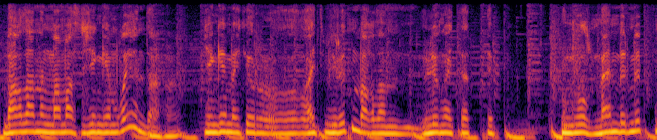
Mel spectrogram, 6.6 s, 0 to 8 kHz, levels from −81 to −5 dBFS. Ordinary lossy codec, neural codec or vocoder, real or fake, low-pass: none; none; real; 7.2 kHz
